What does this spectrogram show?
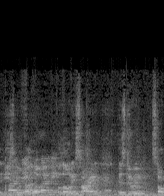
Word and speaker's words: Filoni: David Fillion, right? That's how you say it? He's moved on. Filoni.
